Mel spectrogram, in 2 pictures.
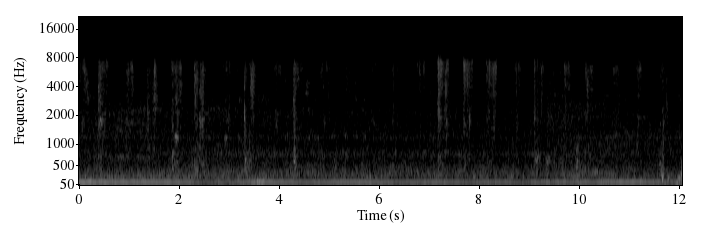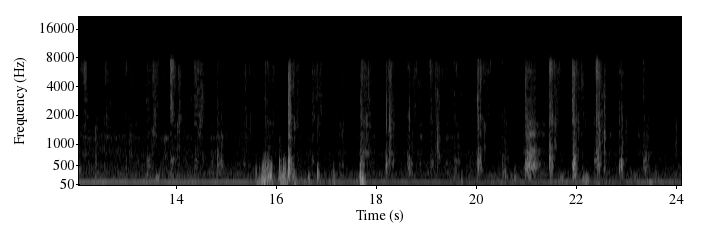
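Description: Footsteps crunch on icy snow and pavement at a steady walking pace.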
